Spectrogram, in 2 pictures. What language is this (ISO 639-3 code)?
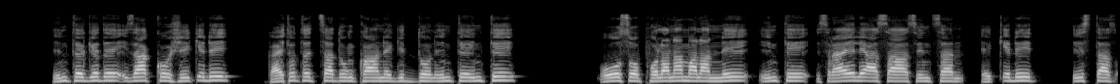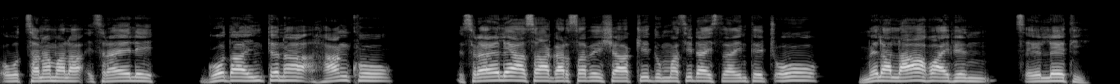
gmv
